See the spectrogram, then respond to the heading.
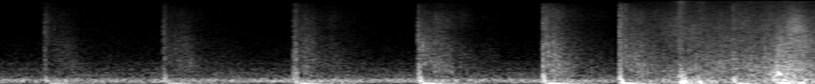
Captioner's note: footsteps approaching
